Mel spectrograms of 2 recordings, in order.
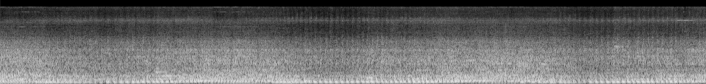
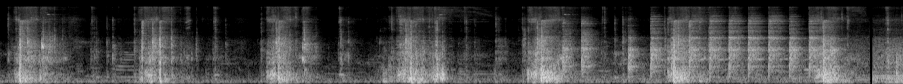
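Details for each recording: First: Yamaha Mio Sporty that was dead, started after carburetor service and spark plug refit; loud single-cylinder idle whose pitch wanders up and down every second or so, pointing to a leak at the carburetor diaphragm (membrane), to be repaired. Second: Yamaha Mio Sporty scooter with total no-start, compression check with the spark plug hole covered by hand while kick-starting: sharp, strong air puffs burst out evenly about a second apart; good compression.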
